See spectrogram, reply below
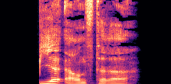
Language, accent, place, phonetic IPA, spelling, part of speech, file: German, Germany, Berlin, [biːɐ̯ˈʔɛʁnstəʁɐ], bierernsterer, adjective, De-bierernsterer.ogg
- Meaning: inflection of bierernst: 1. strong/mixed nominative masculine singular comparative degree 2. strong genitive/dative feminine singular comparative degree 3. strong genitive plural comparative degree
